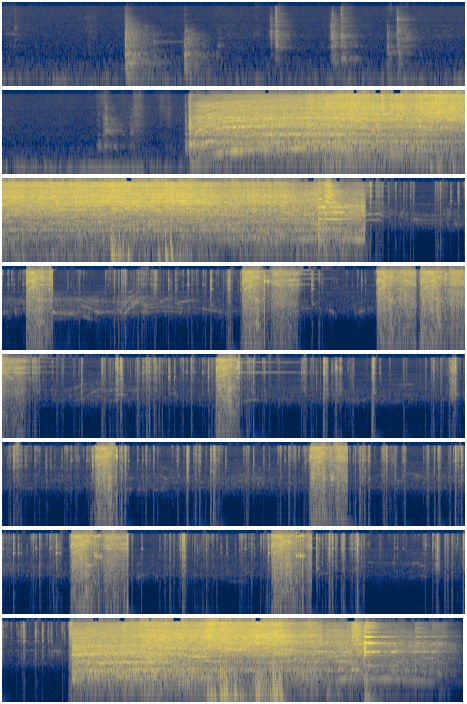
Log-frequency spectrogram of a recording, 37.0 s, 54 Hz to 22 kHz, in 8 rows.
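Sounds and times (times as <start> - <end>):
small clicks and knocks: 1.2 - 4.2, 12.9 - 33.1
saw cutting steel tubing: 6.5 - 13.0, 33.1 - 37.0.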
